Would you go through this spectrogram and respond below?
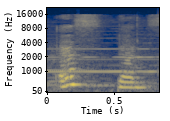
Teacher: bunyinya dihasilkan oleh keterlibatan bibir bawah dengan gigi atas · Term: bunyi labiodental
